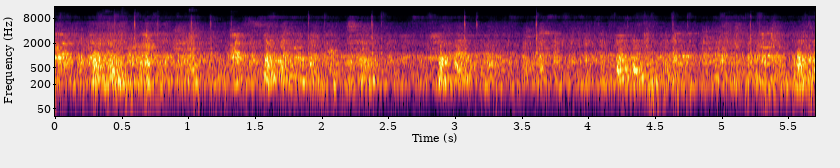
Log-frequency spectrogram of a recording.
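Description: Local electric train running at speed, heard from inside the carriage: a steady rumble of wheels on the rails with light clatter.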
